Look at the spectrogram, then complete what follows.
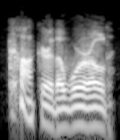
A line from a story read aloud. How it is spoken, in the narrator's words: Dalimar sneered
